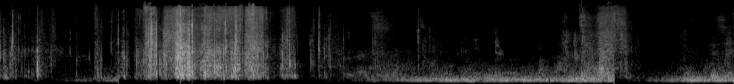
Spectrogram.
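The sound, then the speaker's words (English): An envelope holding a health coverage proposal from Alliant is cut open with scissors at a county commission meeting, giving a few seconds of crisp snipping and paper crinkling in quick bursts, followed by a steady, softer low murmur. “you have the scissors. You can announce who it is and the date and time stamp on that, if you would.”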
